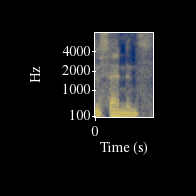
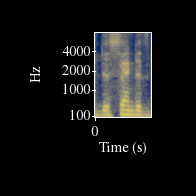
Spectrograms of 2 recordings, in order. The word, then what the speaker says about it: Descendents: Descendants, yeah. But and it's spelled incorrectly, which I assume is on purpose.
